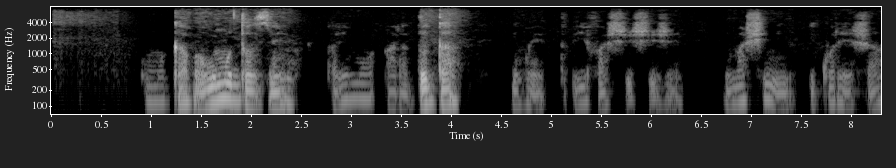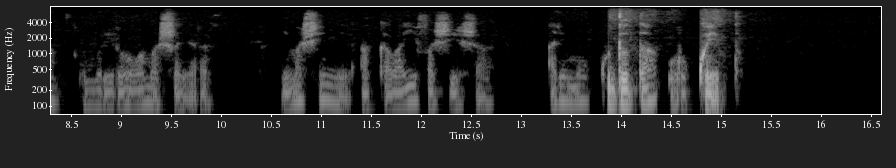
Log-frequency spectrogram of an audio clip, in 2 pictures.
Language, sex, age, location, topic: Kinyarwanda, male, 25-35, Nyagatare, government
